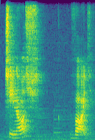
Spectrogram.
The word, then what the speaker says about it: csinos vagy: Well, C and S in Hungarian is technically one letter and you've got to pronounce it cs, just like you would say like in Cheerios, like cs. Try to say Cheerios and then based on that try to pronounce csinos vagy.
